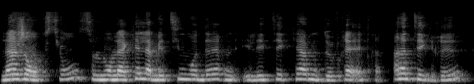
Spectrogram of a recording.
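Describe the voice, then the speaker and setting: A woman's voice: medium pitch, fairly even intonation, moderate pace, mellow. A woman who is not a native French speaker, giving a formal academic lecture read aloud from a prepared text. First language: not French (non-native speaker).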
